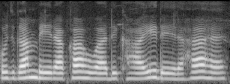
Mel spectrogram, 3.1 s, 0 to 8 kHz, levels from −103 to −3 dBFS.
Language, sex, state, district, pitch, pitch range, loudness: Hindi, female, Jharkhand, Ranchi, 205 Hz, 195-220 Hz, -17 LUFS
